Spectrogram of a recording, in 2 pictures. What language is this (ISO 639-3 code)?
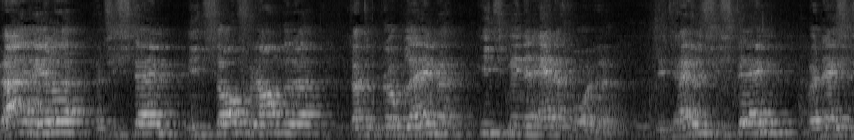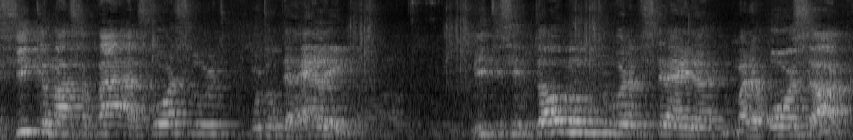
nld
